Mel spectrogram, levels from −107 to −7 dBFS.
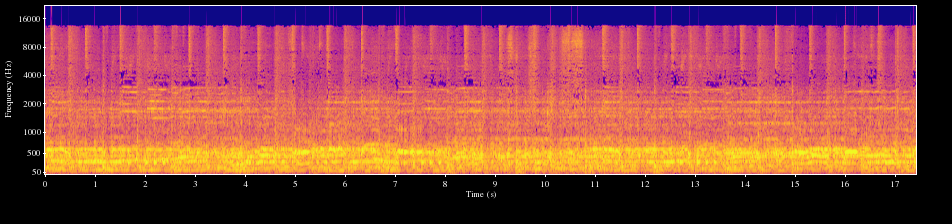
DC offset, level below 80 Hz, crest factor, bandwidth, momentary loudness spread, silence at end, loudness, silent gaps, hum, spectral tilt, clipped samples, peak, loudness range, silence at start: under 0.1%; -38 dBFS; 10 dB; 14 kHz; 3 LU; 0 s; -11 LUFS; none; none; -5.5 dB/octave; under 0.1%; 0 dBFS; 2 LU; 0 s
